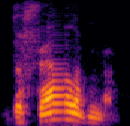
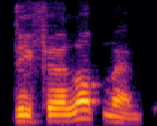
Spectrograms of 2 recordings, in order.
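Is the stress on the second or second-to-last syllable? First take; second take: second; second-to-last. First: The stress is on the second syllable. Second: The stress is on the second-to-last syllable. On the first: This is the English way of saying it. "in English, you have to do it on the second syllable" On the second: This is the Indonesian way of saying it. "in Bahasa Indonesia you have the accent on the next to the last"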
